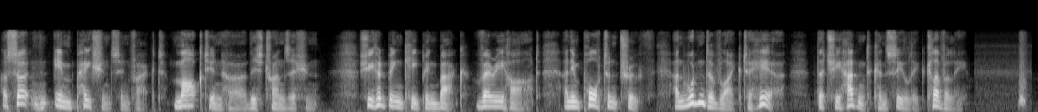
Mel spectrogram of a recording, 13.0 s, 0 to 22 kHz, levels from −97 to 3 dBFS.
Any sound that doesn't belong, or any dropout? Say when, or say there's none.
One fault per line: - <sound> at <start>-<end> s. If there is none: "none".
- whoosh at 12.7-12.9 s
